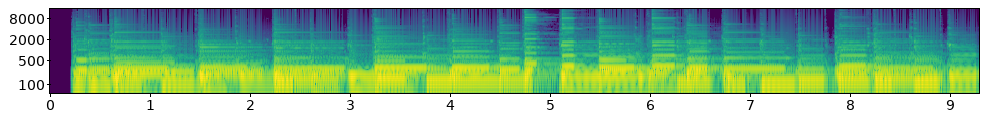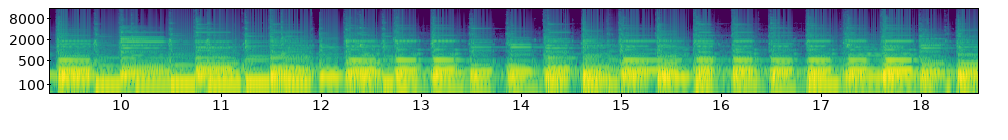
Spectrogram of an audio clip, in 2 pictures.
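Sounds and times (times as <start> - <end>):
acoustic guitar in B flat: 0.2 - 18.5.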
